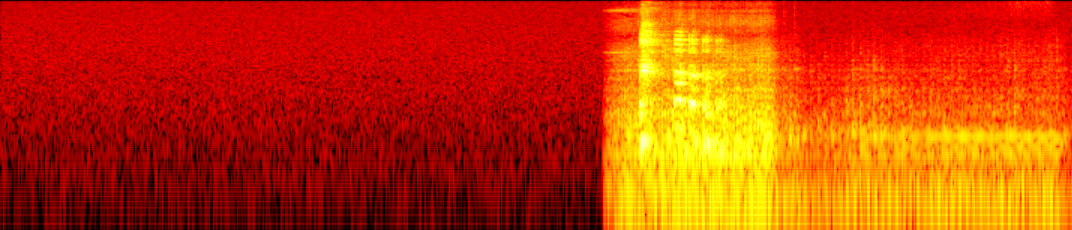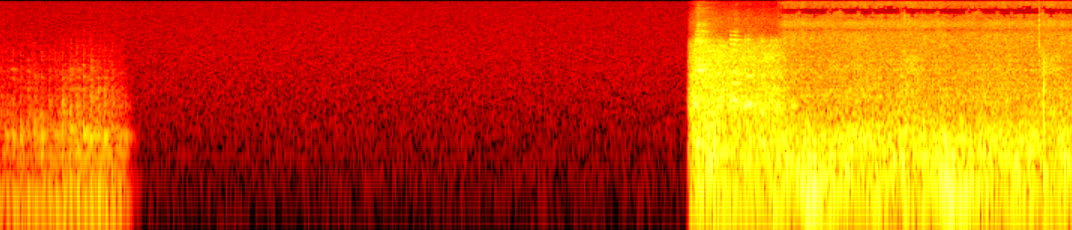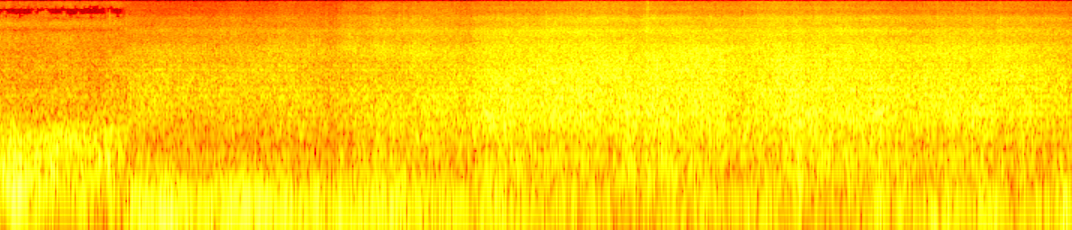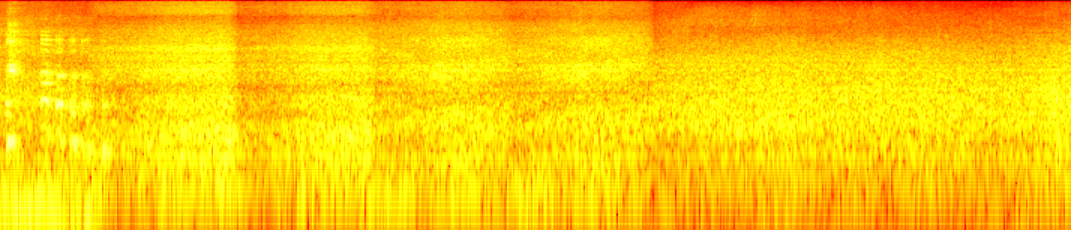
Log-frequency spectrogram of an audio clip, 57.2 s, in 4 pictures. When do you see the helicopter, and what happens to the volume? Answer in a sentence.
The helicopter can be heard from 8.1 to 16.0 s, getting quieter.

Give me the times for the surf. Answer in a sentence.
The surf can be heard from 23.4 to 57.1 s.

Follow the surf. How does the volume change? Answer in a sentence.
The loudness of the surf stays about the same.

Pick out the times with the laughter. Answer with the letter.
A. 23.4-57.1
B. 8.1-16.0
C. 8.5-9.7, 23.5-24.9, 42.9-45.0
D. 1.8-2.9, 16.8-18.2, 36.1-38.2
C.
